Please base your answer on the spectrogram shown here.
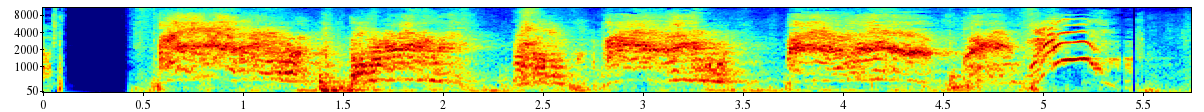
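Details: Domestic cat from a compilation of funny cats, giving three long, harsh, drawn-out yowls separated by short pauses, then one quick rising-and-falling meow at the end.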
